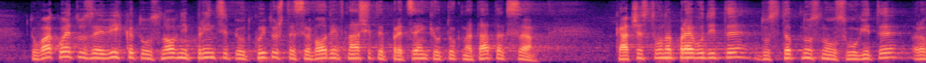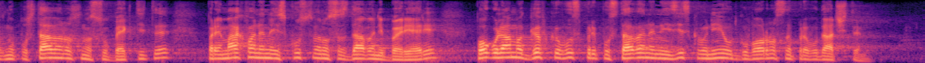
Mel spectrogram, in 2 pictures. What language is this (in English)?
Bulgarian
